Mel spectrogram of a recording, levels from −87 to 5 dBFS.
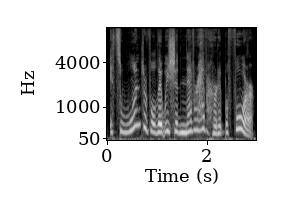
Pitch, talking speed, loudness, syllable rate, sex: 275 Hz, 200 wpm, -19 LUFS, 5.2 syllables/s, female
